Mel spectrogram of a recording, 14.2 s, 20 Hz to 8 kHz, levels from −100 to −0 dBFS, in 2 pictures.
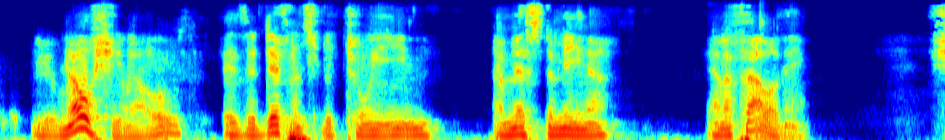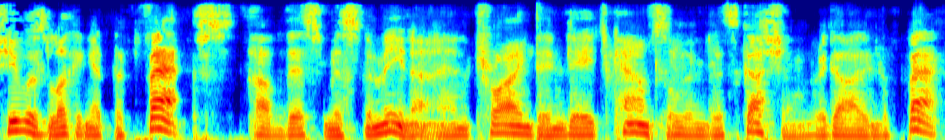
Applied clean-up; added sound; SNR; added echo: neural mask model Resemble Enhance denoiser.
